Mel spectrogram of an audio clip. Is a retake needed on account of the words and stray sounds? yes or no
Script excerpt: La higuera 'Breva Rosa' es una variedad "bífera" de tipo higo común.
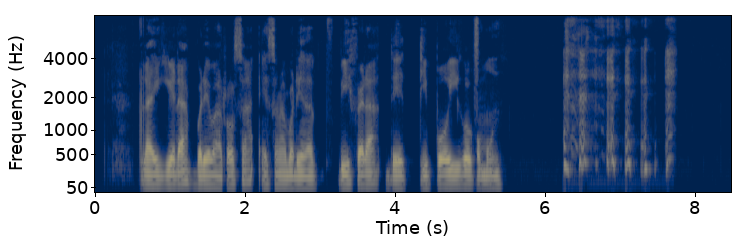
yes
